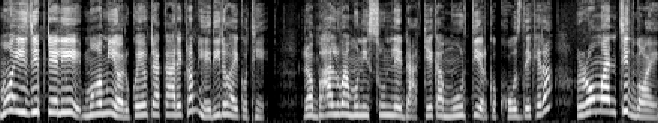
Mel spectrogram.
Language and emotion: Nepali, happy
